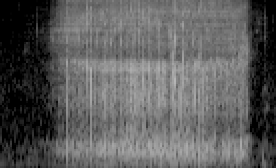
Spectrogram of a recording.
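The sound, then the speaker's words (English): A single drawn-out slurping sip of Starlight Coca-Cola lasting over a second, with a hissy, fizzy edge as the carbonated drink is sucked in, then it stops abruptly. No talking. “Let me take another sip of my Starlight Coca-Cola.”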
